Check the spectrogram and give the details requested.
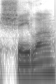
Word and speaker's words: Sheila: In the very beginning, you have, I kissed my wife, and I want to make sure I'm pronouncing the name right. Shayla, is that correct? Yeah, Sheila, yeah.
